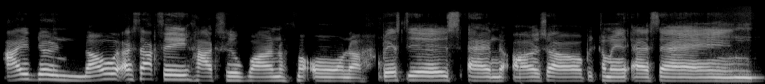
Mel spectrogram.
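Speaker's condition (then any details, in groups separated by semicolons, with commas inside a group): Down syndrome; congenital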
